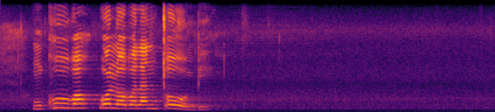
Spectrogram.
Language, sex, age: Tsonga, female, 19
